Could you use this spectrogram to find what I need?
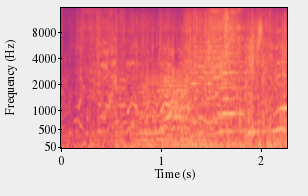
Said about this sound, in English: Everyone looks up. There's something coming. Suddenly, the herd of cattle comes thundering out of the jungle.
